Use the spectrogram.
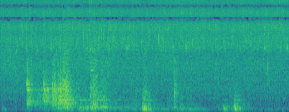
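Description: Sea bass frying in hot oil with a steady sizzle, punctuated by occasional pops and light clatters from the pan, heard up close.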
